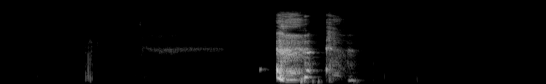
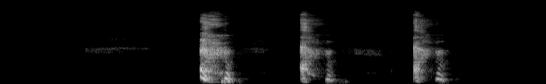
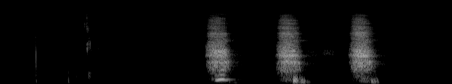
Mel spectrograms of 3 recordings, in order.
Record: {"cough_length": "5.5 s", "cough_amplitude": 22288, "cough_signal_mean_std_ratio": 0.22, "three_cough_length": "5.5 s", "three_cough_amplitude": 29397, "three_cough_signal_mean_std_ratio": 0.27, "exhalation_length": "4.5 s", "exhalation_amplitude": 8189, "exhalation_signal_mean_std_ratio": 0.31, "survey_phase": "alpha (2021-03-01 to 2021-08-12)", "age": "45-64", "gender": "Female", "wearing_mask": "No", "symptom_none": true, "smoker_status": "Never smoked", "respiratory_condition_asthma": false, "respiratory_condition_other": false, "recruitment_source": "REACT", "submission_delay": "1 day", "covid_test_result": "Negative", "covid_test_method": "RT-qPCR"}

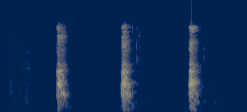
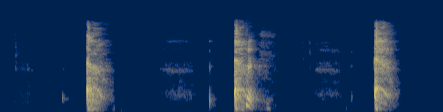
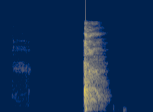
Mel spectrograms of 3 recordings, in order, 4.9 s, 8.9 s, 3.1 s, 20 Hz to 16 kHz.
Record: {"exhalation_length": "4.9 s", "exhalation_amplitude": 6046, "exhalation_signal_mean_std_ratio": 0.23, "three_cough_length": "8.9 s", "three_cough_amplitude": 29122, "three_cough_signal_mean_std_ratio": 0.22, "cough_length": "3.1 s", "cough_amplitude": 28190, "cough_signal_mean_std_ratio": 0.19, "survey_phase": "beta (2021-08-13 to 2022-03-07)", "age": "18-44", "gender": "Female", "wearing_mask": "No", "symptom_cough_any": true, "symptom_runny_or_blocked_nose": true, "symptom_sore_throat": true, "symptom_fatigue": true, "symptom_loss_of_taste": true, "symptom_onset": "3 days", "smoker_status": "Ex-smoker", "respiratory_condition_asthma": false, "respiratory_condition_other": false, "recruitment_source": "Test and Trace", "submission_delay": "1 day", "covid_test_result": "Positive", "covid_test_method": "RT-qPCR", "covid_ct_value": 25.1, "covid_ct_gene": "ORF1ab gene", "covid_ct_mean": 25.6, "covid_viral_load": "4100 copies/ml", "covid_viral_load_category": "Minimal viral load (< 10K copies/ml)"}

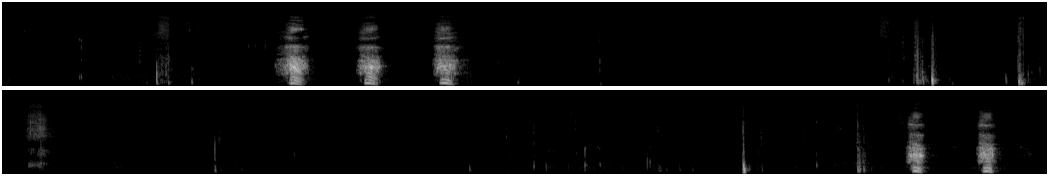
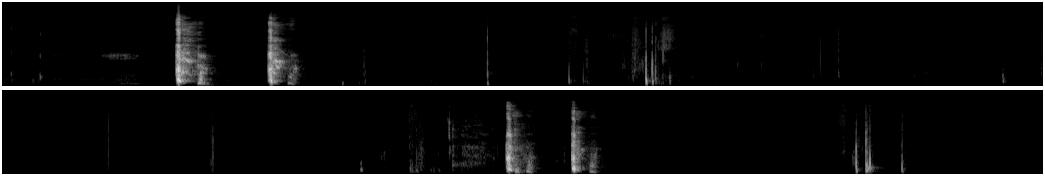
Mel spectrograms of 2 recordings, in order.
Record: {"exhalation_length": "20.9 s", "exhalation_amplitude": 15480, "exhalation_signal_mean_std_ratio": 0.18, "cough_length": "20.8 s", "cough_amplitude": 32768, "cough_signal_mean_std_ratio": 0.12, "survey_phase": "beta (2021-08-13 to 2022-03-07)", "age": "65+", "gender": "Male", "wearing_mask": "No", "symptom_cough_any": true, "symptom_runny_or_blocked_nose": true, "symptom_sore_throat": true, "symptom_fatigue": true, "symptom_headache": true, "smoker_status": "Ex-smoker", "respiratory_condition_asthma": false, "respiratory_condition_other": false, "recruitment_source": "Test and Trace", "submission_delay": "1 day", "covid_test_result": "Positive", "covid_test_method": "RT-qPCR", "covid_ct_value": 21.4, "covid_ct_gene": "ORF1ab gene"}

